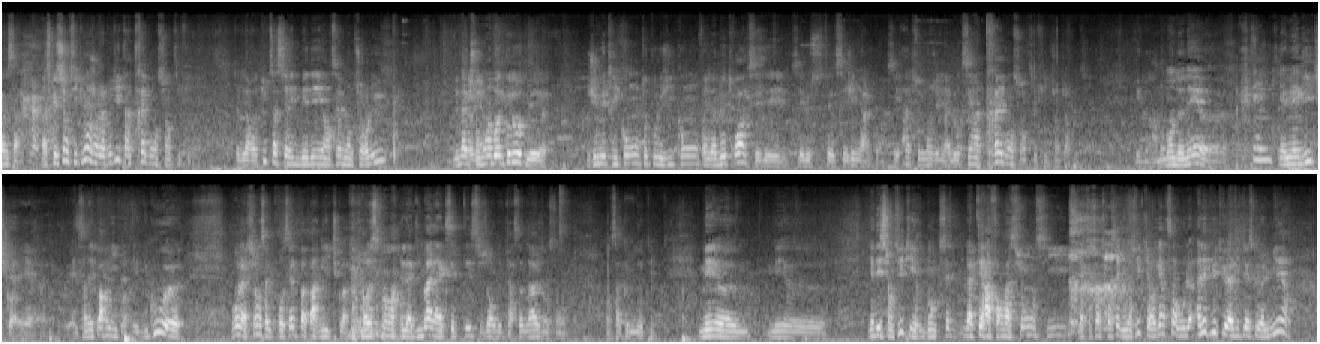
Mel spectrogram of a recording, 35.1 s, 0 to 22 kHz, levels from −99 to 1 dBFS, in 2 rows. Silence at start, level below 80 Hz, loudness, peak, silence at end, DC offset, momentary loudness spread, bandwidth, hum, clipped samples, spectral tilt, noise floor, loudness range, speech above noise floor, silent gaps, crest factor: 0 s; -38 dBFS; -20 LUFS; 0 dBFS; 0 s; 0.1%; 19 LU; 15.5 kHz; none; under 0.1%; -6 dB/octave; -40 dBFS; 7 LU; 20 dB; none; 20 dB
